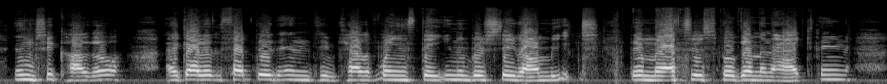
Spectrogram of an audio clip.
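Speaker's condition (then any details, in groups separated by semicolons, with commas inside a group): Cerebral palsy; mild, affects speech and gait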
